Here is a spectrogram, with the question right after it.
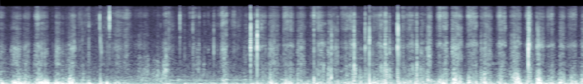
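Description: Long nails scrape across the flat and curved surfaces of a white solid soap bar, making dense, dry scratching with many short, bright clicks and ticks over a low rumble. The strokes come in quick, uneven bursts throughout, with no ringing after each one.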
